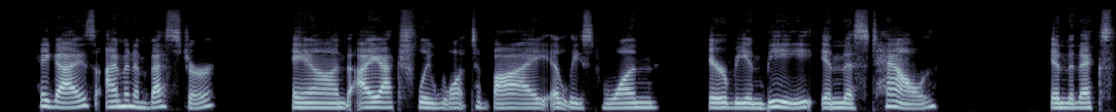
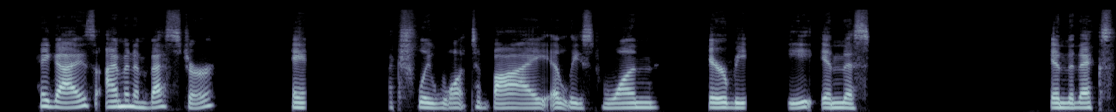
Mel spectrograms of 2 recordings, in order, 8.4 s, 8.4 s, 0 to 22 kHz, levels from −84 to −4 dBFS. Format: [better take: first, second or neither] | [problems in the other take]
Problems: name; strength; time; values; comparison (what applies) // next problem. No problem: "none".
first | audio cutting out; at 2.5 s for 0.5 s, at 5.5 s and at 6.5 s for 1 s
